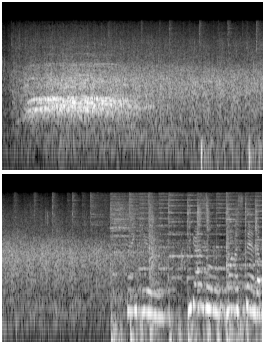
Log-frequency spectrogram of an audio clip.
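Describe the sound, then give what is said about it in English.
An Asbury audience bursts into loud, sustained applause welcoming a music duo, swelling early and slowly tapering off, then the duo's instruments start playing over the last few seconds of clapping. “Please give a huge Asbury welcome”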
